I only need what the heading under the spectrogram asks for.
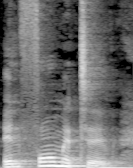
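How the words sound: It is said in a British accent.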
